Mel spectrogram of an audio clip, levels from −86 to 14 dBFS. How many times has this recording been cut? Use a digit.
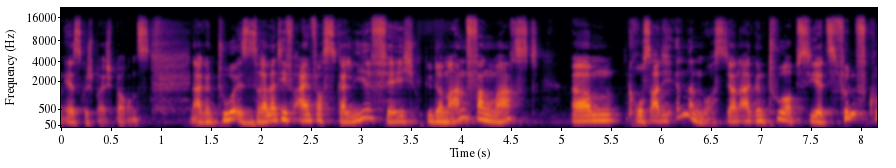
2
